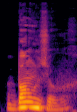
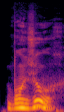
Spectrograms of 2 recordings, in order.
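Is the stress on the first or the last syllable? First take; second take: first; last. First: The stress is on the first syllable. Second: The stress is on the last syllable. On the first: The speaker calls it wrong. "rather than bonjour" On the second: The speaker calls it right. "you always stress the very last syllable of the word in French"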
